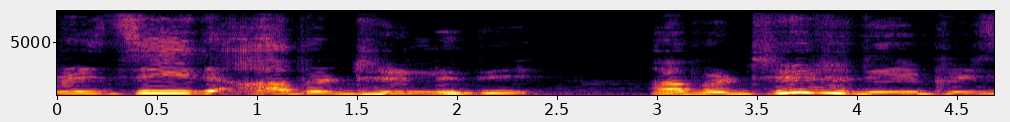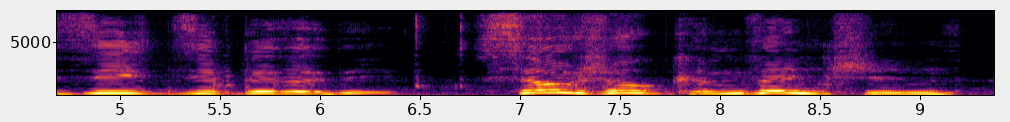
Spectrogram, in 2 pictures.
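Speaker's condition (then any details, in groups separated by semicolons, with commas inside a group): Cerebral palsy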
